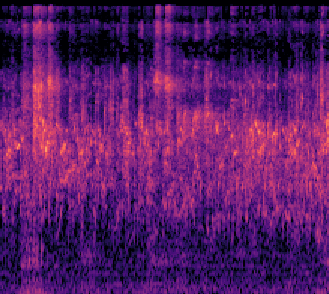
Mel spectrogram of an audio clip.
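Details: Budgies chattering; steady, high warbled twitter mixed with quick chirps and scratchy squeaks, with the sound rising and falling gently in volume throughout.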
